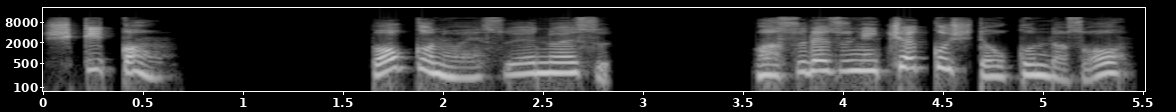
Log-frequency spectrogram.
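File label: HELLO, Japanese; GF Alarm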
